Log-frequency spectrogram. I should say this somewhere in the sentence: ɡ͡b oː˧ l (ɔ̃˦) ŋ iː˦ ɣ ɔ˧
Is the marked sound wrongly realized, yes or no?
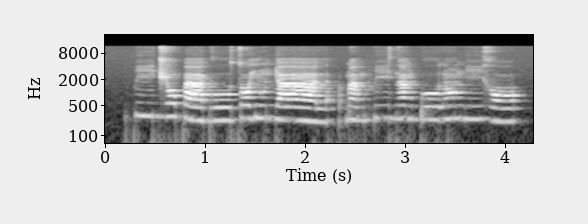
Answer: no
